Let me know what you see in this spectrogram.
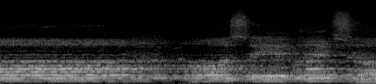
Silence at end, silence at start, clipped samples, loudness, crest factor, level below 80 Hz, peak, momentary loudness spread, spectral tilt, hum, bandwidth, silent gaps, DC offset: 0 s; 0 s; under 0.1%; -28 LUFS; 14 dB; -68 dBFS; -14 dBFS; 8 LU; -6 dB/octave; none; 14.5 kHz; none; under 0.1%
